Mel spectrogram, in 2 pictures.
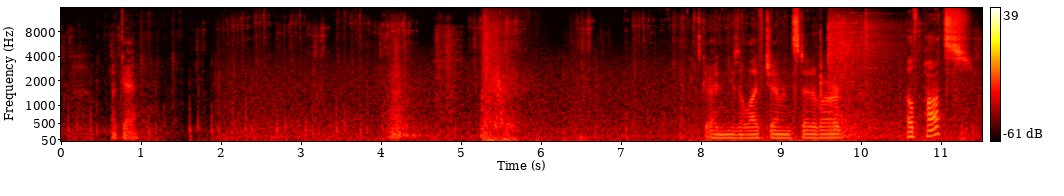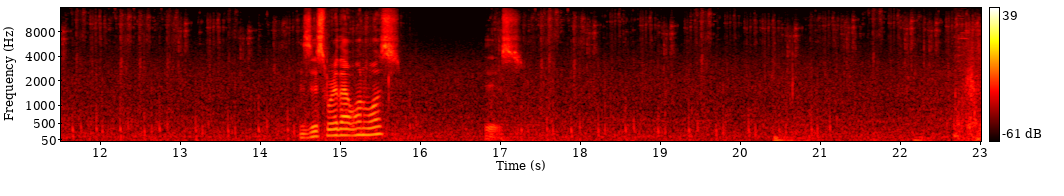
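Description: Heavy armoured footsteps run over stone.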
